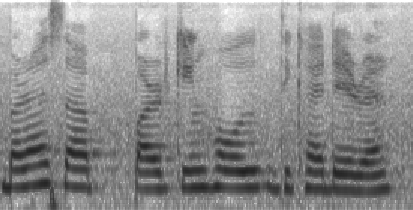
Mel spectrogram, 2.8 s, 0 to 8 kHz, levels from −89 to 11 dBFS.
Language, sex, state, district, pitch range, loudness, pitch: Hindi, female, Arunachal Pradesh, Lower Dibang Valley, 205-225 Hz, -9 LUFS, 215 Hz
